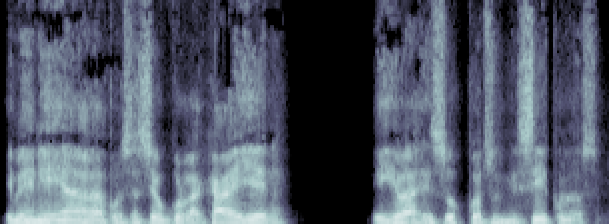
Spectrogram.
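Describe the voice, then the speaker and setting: A man with a Colombian accent preaching a sermon in church as pastor, swinging sharply in pitch and loudness and tossing rhetorical questions to the congregation. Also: normal speed.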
